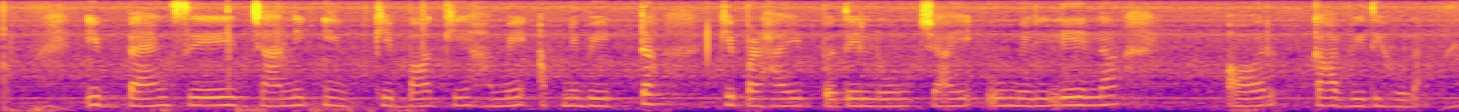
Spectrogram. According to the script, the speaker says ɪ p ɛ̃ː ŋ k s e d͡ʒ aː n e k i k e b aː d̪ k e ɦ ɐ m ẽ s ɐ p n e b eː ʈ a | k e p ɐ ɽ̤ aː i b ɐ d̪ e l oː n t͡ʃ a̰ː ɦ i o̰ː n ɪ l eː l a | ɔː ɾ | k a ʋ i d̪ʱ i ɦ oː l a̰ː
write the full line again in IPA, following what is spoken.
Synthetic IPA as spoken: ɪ b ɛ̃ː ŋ k s e d͡ʒ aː n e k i k e b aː d̪ k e ɦ ɐ m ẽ ɐ p n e b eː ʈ a | k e p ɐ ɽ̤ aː i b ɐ d̪ e l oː n t͡ʃ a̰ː ɦ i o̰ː m ɪ l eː l a | ɔː ɾ | k a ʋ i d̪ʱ i ɦ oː l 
